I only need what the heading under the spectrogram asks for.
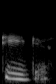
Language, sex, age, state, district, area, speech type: Dogri, female, 18-30, Jammu and Kashmir, Jammu, urban, conversation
